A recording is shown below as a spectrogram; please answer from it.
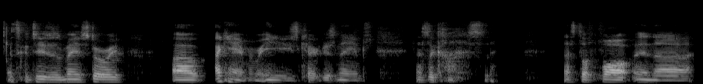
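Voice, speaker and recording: A man's voice: lowish voice, little pitch movement, a little fast, lo-fi sound, a little hiss or hum. A man talking casually in a video about books he bought, rambling, restarting often and stumbling over names, chatty and opinionated. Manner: chatty and opinionated, with frequent chuckles. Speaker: vlogger reviewing a manga haul.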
